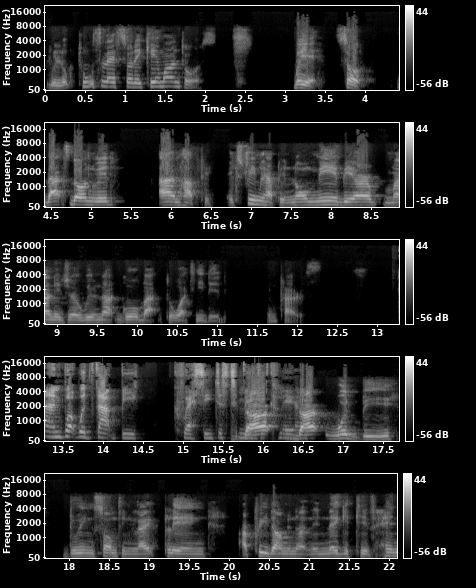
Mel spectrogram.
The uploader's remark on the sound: A live show on the Discord. Post Match Call.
